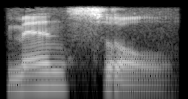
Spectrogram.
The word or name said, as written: mensal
